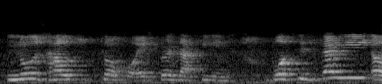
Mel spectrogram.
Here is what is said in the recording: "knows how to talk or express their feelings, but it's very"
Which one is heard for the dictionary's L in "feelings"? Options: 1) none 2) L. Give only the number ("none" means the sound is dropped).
1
